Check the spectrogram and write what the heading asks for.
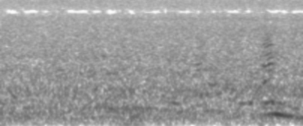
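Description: Waterfall rushing steadily, with a voice speaking briefly near the end.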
